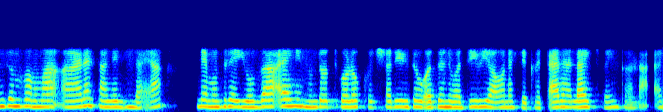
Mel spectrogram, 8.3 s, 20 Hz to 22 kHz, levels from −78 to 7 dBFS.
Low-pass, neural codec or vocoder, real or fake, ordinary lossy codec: 3.6 kHz; codec, 24 kHz, 0.9 kbps, WavTokenizer, large speech release; fake; Opus, 16 kbps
